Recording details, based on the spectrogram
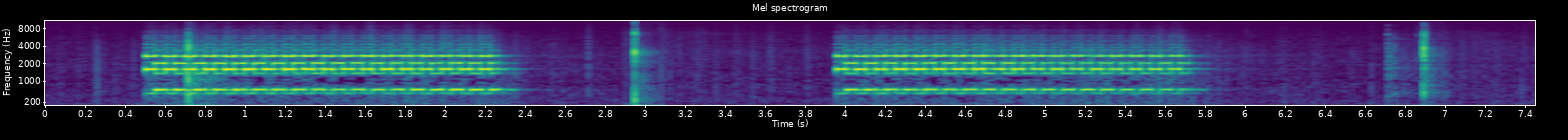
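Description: A telephone rings in a house: two long electronic ring bursts, each about two seconds, separated by a pause, loud and close, with a couple of sharp clicks between and no talking.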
